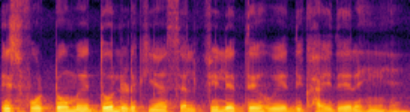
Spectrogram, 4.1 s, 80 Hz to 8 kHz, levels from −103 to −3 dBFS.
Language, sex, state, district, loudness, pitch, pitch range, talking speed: Hindi, male, Uttar Pradesh, Lucknow, -18 LUFS, 135 Hz, 125-145 Hz, 175 wpm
